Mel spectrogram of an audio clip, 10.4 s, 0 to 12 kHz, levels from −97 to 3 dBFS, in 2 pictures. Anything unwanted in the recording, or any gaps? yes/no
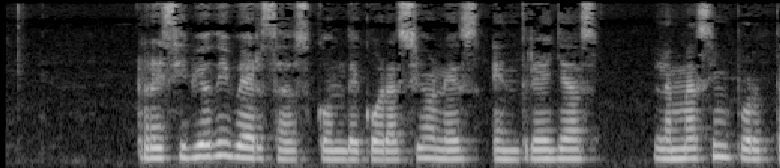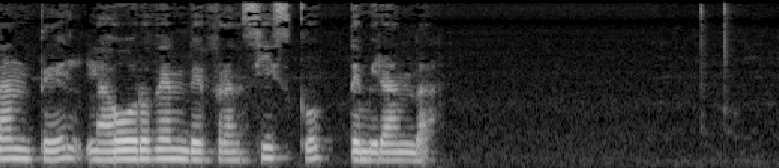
no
